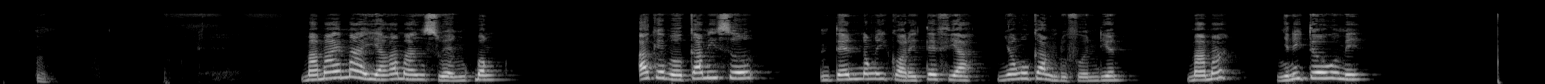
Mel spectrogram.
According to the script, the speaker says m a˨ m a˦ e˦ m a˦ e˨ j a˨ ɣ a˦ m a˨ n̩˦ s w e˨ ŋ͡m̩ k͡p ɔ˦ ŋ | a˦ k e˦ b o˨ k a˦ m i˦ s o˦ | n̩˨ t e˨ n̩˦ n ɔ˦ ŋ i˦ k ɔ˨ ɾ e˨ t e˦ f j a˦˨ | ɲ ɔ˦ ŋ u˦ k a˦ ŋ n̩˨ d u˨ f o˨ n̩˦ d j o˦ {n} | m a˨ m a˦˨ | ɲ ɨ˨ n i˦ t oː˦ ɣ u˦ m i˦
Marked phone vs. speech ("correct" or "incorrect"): correct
